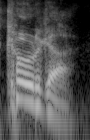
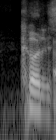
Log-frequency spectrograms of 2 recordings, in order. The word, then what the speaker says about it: Codiga: Is it Codiga? – It's Codiga. Codiga, yeah.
